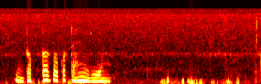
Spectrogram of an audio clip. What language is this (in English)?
Santali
